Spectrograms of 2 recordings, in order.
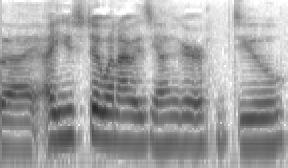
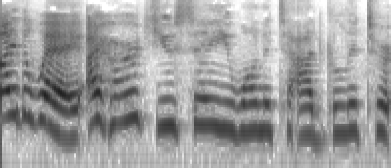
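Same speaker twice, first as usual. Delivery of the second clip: put-on British accent, higher; 5 semitones higher, 4 dB louder than usual. Retelling what a teacher said in front of the class: imitating a British teacher's accent. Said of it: "the reason that Jayla is talking like that is because he was British".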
